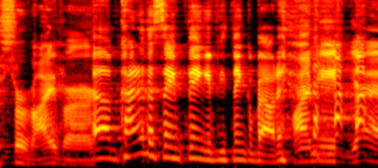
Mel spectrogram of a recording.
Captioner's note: laughs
